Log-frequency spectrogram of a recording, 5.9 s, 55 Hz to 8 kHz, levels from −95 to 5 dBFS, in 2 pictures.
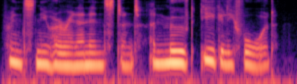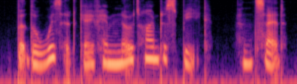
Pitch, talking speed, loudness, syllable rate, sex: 190 Hz, 220 wpm, -19 LUFS, 5.7 syllables/s, female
